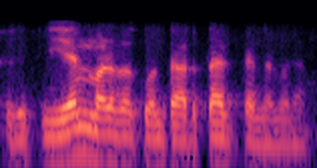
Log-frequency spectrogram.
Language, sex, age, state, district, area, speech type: Kannada, male, 30-45, Karnataka, Kolar, rural, conversation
